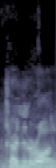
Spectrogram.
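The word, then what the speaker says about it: Charleroi: Ano yung ano yung kwan ano yung pronunciation? Charlie Roy Charlie Roy Charlie Roy Charlie Roy hindi Charl tingnan mo oh.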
